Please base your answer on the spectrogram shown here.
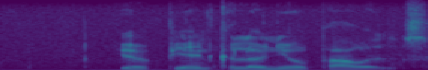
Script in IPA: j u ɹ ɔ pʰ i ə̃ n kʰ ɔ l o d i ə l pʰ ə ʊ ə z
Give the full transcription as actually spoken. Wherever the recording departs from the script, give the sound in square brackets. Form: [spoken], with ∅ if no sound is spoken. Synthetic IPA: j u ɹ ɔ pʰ i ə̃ n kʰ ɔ l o [n] i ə l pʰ [a] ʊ ə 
